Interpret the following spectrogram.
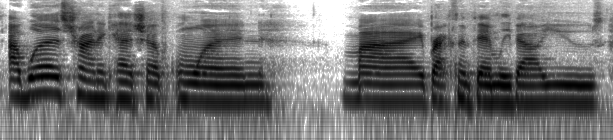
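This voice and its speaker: Sassy young woman ranting casually. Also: lowish voice. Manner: sassy, animated storytelling with acted-out quotes. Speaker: vlogger. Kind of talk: casual chat rant.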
